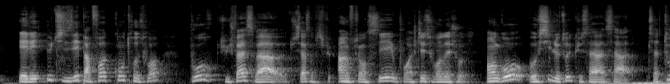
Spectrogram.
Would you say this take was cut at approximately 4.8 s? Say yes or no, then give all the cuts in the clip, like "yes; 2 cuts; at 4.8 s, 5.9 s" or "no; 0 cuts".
yes; 1 cut; at 4.8 s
